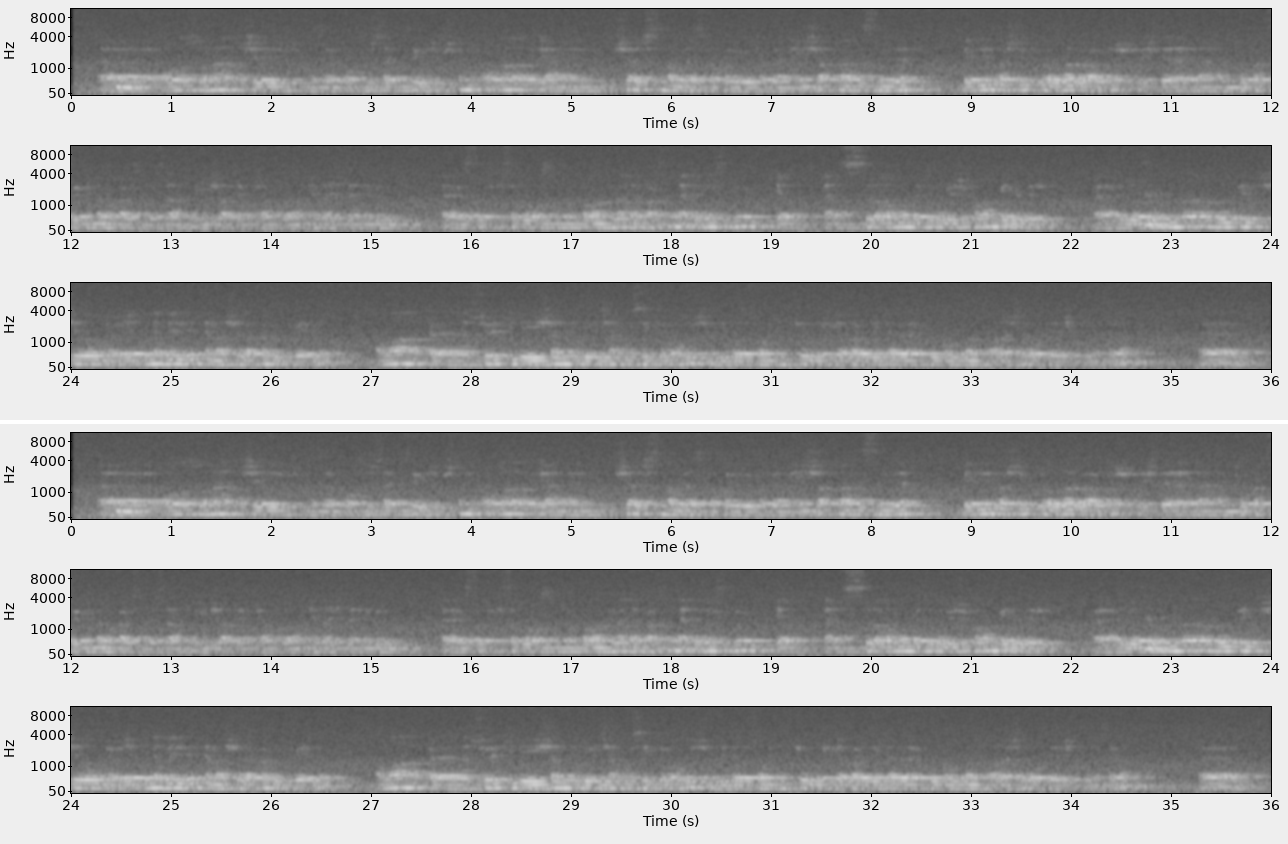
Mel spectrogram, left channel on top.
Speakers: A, on the right (about 25°); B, in the centre.
A: Ee,
B: hı hı,
A: ondan sonra şeye geçmiştim mesela computer science'a geçmiştim. O da yani şey açısından biraz kafa yoruyor tabii. Hani inşaat mühendisliğinde belli başlı kurallar vardır. İşte yani toprak zeminine bakarsın mesela hani bir inşaat yapacağın zaman ya da işte ne bileyim e, statik hesaplamasını falan filan yaparsın. Yani demek istediğim yap, yani sıralama metodoloji falan bellidir. Ee, yazılımda
B: hı hı.
A: bu pek şey olmuyor. Yani yine belli temel şeyler tabii ki belli. Ama e, sürekli değişen ve gelişen bir sektör olduğu için bir de son iki üç yıldır yapay zeka ile kullanılan araçlar ortaya çıktı mesela. E,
